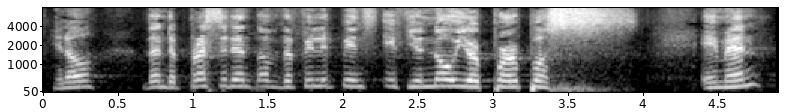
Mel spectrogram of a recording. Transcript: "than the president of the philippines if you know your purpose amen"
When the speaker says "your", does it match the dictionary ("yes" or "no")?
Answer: yes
